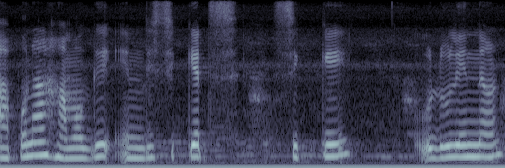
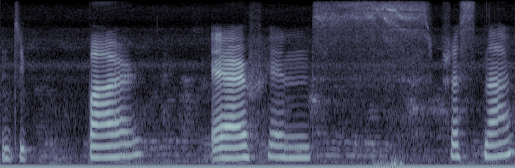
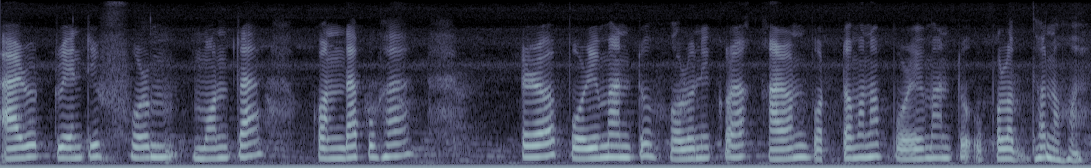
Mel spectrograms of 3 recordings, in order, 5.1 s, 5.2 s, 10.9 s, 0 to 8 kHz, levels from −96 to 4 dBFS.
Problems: constant background noise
